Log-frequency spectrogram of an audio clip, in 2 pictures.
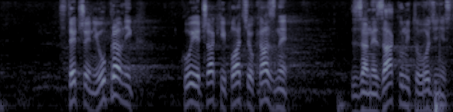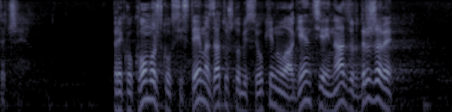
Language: Serbian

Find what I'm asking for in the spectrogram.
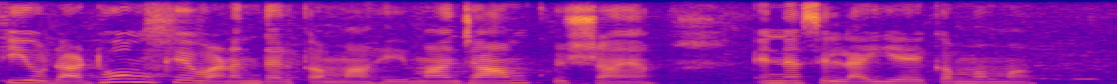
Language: Sindhi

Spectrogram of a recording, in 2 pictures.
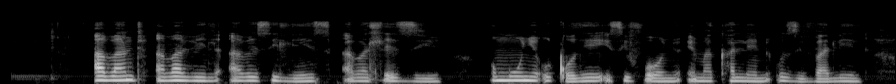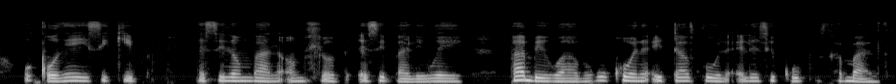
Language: North Ndebele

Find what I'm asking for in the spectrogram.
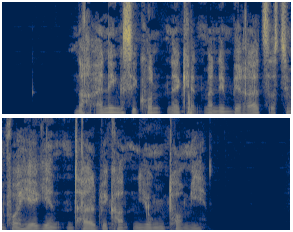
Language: German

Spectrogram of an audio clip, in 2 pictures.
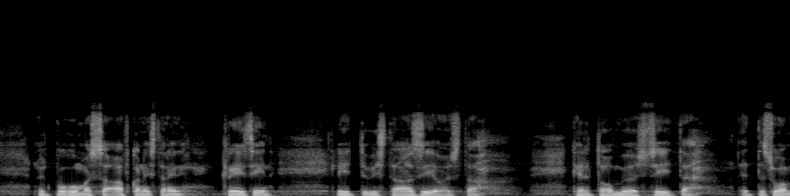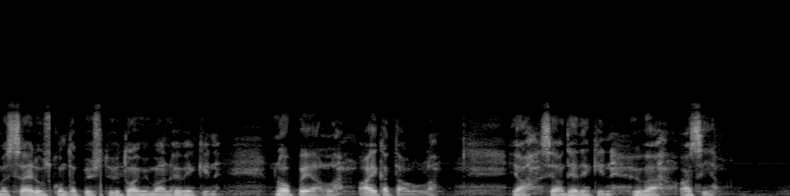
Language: Finnish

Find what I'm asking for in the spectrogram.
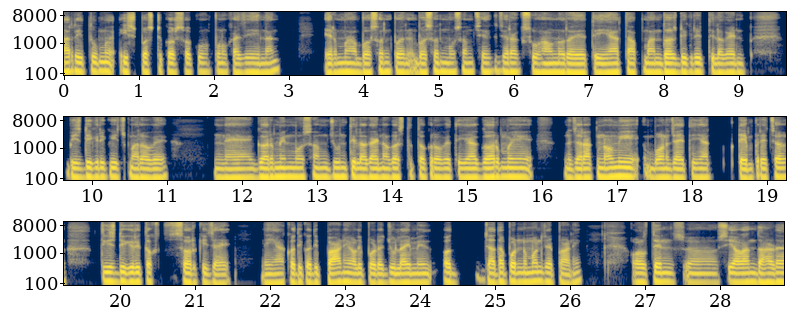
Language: Bhili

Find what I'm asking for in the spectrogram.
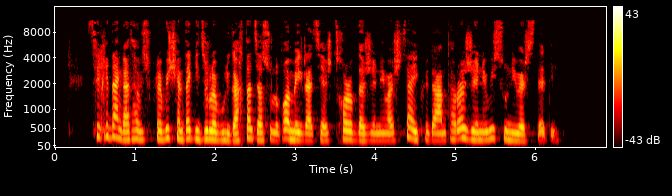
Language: Georgian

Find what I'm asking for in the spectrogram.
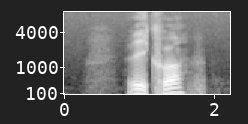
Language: Swedish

